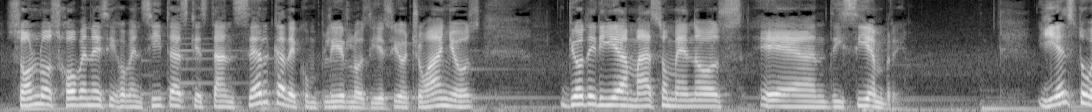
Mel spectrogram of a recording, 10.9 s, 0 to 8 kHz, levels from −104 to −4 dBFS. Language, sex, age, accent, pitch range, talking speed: Spanish, male, 40-59, Mexican, 140-180 Hz, 120 wpm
